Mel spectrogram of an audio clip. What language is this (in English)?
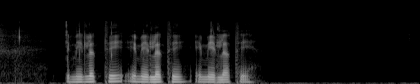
Norwegian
